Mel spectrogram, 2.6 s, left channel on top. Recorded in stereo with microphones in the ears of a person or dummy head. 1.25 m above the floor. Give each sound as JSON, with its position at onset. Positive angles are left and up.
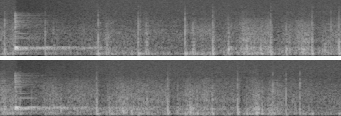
{"t": 0.1, "sound": "a cowbell", "side_deg": 5, "distance_m": 0.5}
